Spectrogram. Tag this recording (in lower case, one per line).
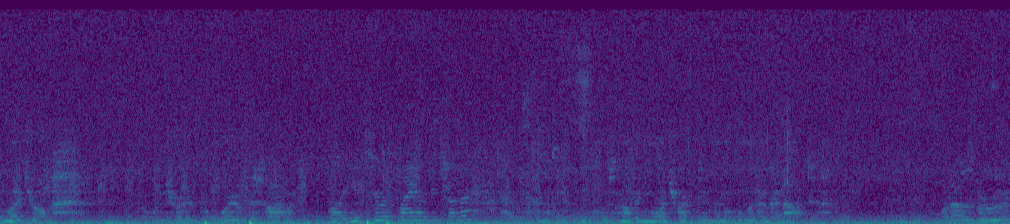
speech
